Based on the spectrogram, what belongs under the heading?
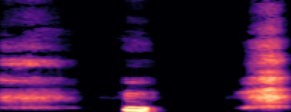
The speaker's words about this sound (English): And my yawn is not so much about fatigue, it's about energy movement.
